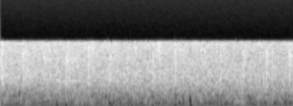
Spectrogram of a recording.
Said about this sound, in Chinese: 鼓掌。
